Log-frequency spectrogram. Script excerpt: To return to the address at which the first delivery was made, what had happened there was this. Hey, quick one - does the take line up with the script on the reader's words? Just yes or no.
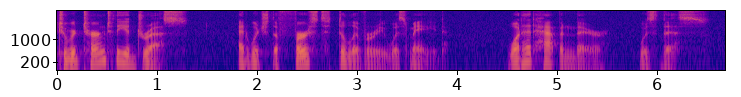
yes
